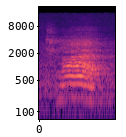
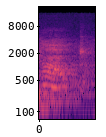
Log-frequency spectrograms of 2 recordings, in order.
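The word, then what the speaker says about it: tléik': In the language book, it's spelled T-L-E-I-X. T-L-E-I-K, yeah, with a K. T-L-E-I-K, take. All my life I heard it as clack.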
